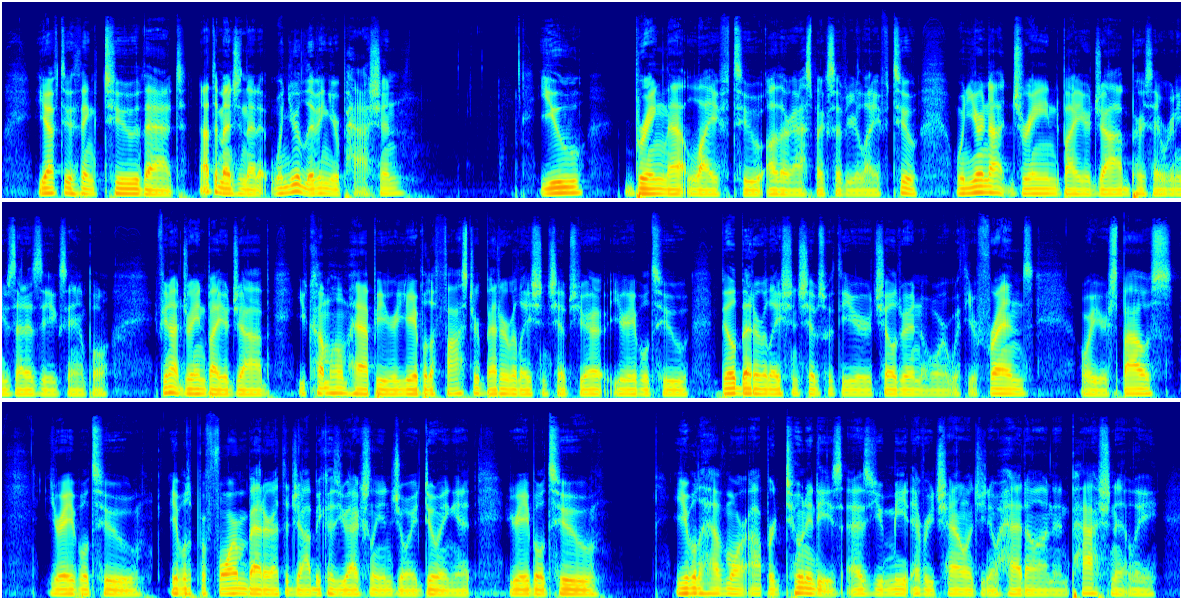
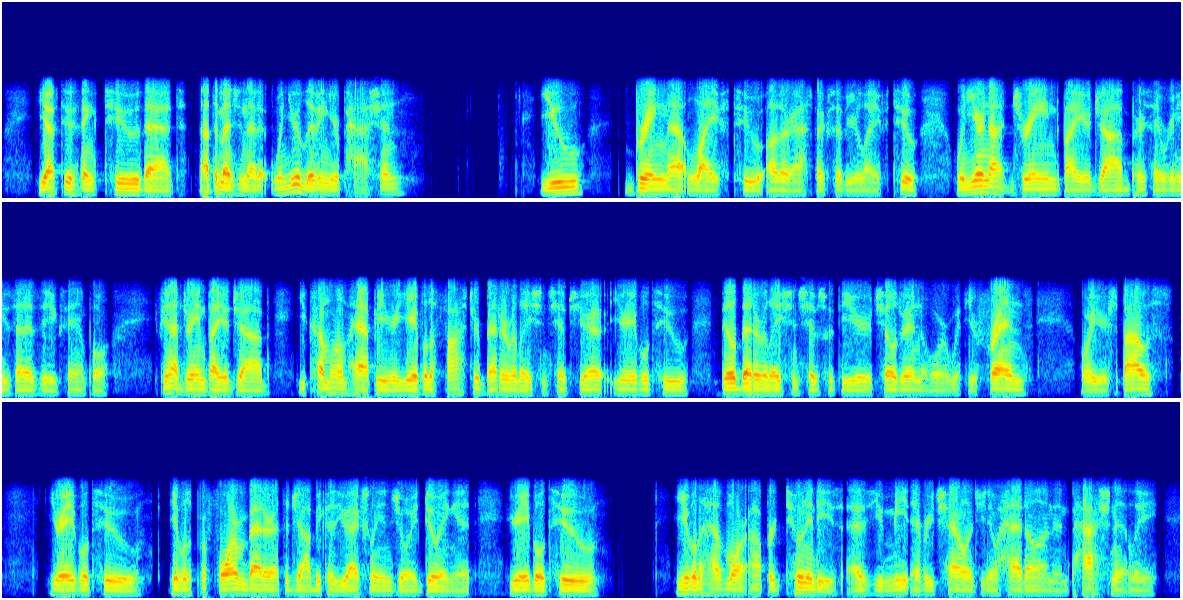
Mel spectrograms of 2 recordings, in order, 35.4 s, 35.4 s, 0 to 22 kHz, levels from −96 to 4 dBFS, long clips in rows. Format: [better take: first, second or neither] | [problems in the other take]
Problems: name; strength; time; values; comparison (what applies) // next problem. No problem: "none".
first | phone-call audio; poor line; nothing above 4 kHz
